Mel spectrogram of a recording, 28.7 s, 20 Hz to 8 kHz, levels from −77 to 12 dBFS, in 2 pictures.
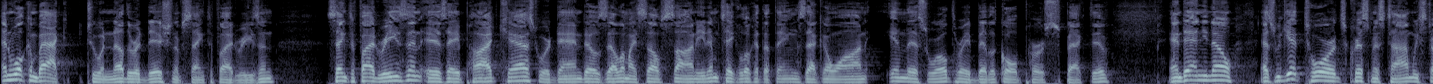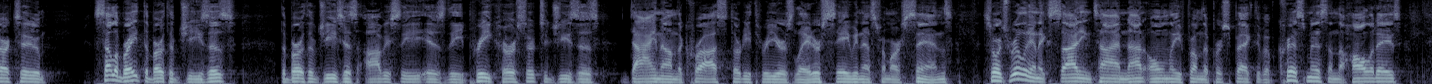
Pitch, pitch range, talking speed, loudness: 110 Hz, 100-120 Hz, 195 wpm, -20 LUFS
